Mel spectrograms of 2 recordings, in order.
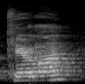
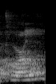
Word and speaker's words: Coraline: it basically I think it's the same people who did Caroline. You saw the movie Caroline? Oh, Coraline?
